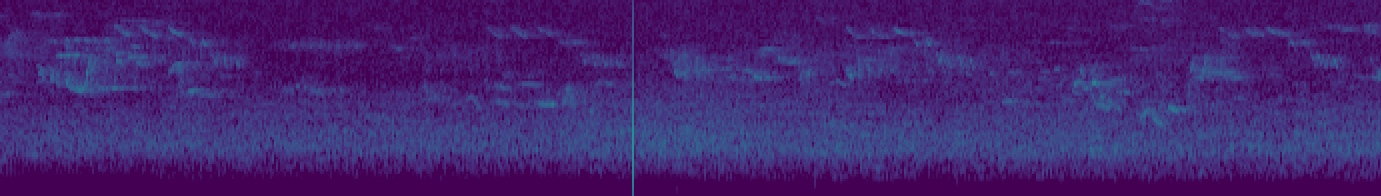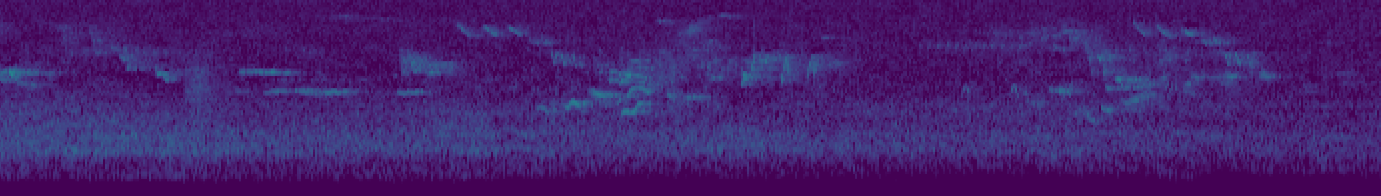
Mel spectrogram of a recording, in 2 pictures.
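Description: Several small birds chirping and trilling in short phrases throughout, over a steady even hiss, with a single sharp click about six seconds in.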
